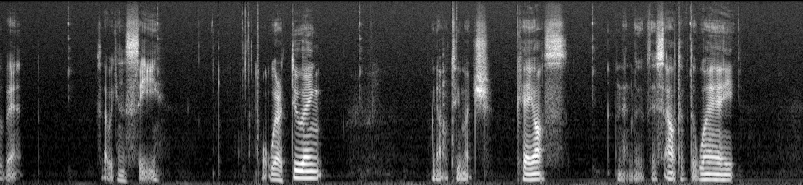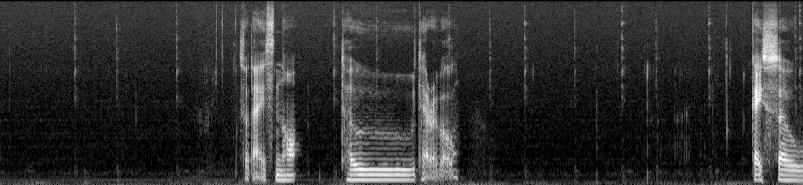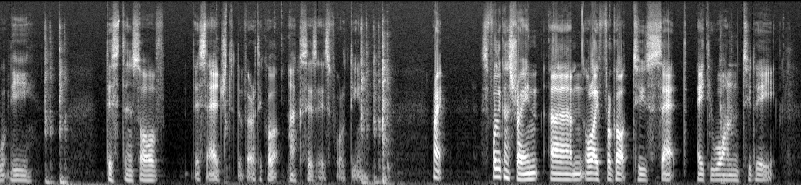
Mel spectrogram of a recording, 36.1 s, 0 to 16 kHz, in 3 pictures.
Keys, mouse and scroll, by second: 1.8 click, 3.7-5.4 drag, 6.7 middle click, 7.8-8.9 drag, 9.6-10.4 drag, 11.1-13.2 drag, 13.8-14.7 drag, 16.1-17.1 drag, 17.7-18.8 drag, 19.4-20.0 drag, 20.7-21.4 drag, 21.9-22.7 drag, 24.0 click, 24.6-25.5 typing, 25.2-25.9 scroll up 4, 27.3 click, 28.2 ctrl+click, 30.9 scroll down 2, 31.2 middle click, 32.4 right click, 33.1 click, 33.2 click, 34.6 click, 34.9 shift+a, 35.9 click.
